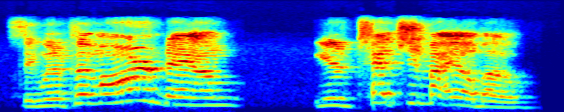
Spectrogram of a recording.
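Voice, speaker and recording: A middle-aged woman co-hosting a casual live chat from home over a call, playful and teasing, quick to laugh. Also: on the high side, animated, bright, forceful tone, low-quality recording.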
